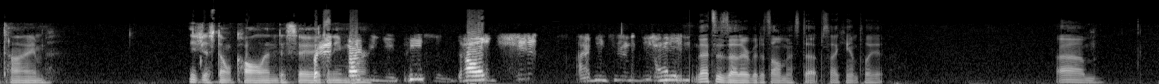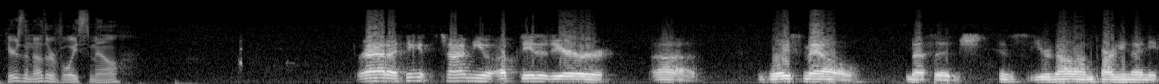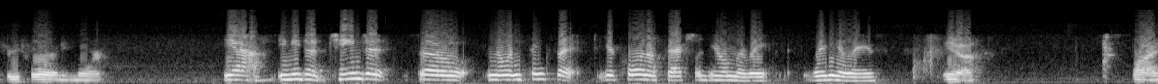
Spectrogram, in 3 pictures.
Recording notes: …'s Personal Prank Phone Calls Collection.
